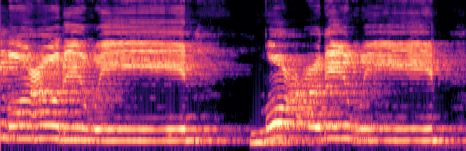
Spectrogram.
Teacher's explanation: یا مدہ کو ایک الف دو حرکات کے برابر ہم نے کھینچ کر پڑھنا ہے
